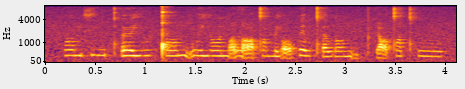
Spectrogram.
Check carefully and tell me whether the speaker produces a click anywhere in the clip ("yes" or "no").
yes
